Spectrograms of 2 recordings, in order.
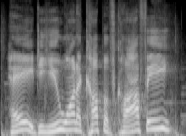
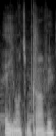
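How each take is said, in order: First: It is said loudly and stiffly. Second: It is said in an easy, relaxed voice.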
